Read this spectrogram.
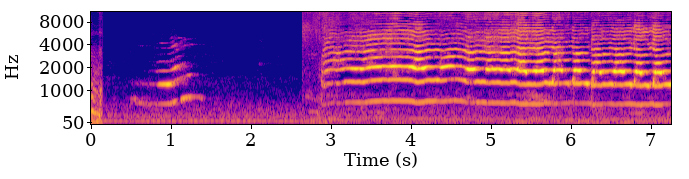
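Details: Cat in a humorous compilation of cats acting like people: a faint short rising meow, a pause, then a loud, long, steady drawn-out yowl with slight wavering, held for about four seconds indoors.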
